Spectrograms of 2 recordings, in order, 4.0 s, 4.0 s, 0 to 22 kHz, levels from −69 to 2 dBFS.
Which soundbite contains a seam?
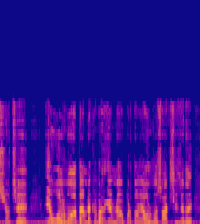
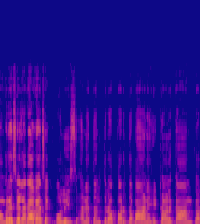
second; 1 cut; at 1.1 s

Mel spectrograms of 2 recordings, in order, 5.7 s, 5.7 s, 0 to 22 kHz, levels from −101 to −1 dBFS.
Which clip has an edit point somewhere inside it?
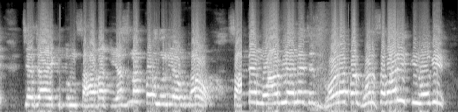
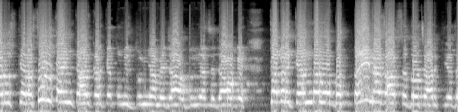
first; 1 cut; at 3.1 s

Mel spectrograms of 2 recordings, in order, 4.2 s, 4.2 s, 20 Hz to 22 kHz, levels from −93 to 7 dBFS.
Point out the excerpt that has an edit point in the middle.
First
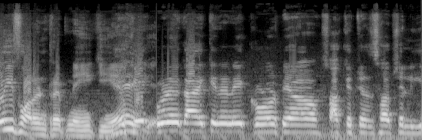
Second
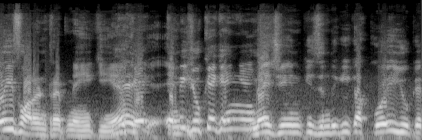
first; 1 cut; at 1.5 s

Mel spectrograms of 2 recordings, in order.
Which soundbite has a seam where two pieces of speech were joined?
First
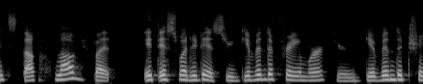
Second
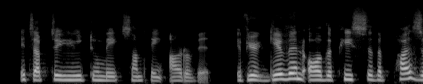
first; 1 cut; at 1.2 s

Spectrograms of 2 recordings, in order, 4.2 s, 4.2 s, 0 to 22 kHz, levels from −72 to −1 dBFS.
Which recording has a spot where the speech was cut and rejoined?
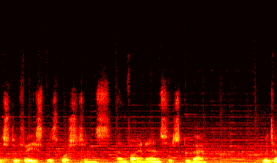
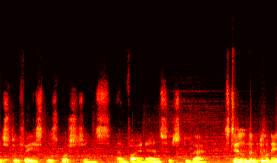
second; 1 cut; at 3.3 s

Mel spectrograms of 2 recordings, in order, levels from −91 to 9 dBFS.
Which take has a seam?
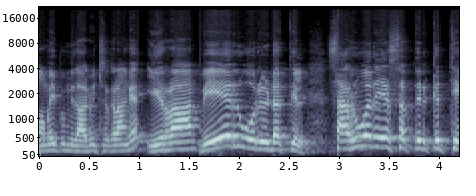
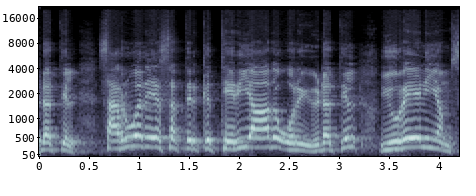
first; 1 cut; at 1.1 s

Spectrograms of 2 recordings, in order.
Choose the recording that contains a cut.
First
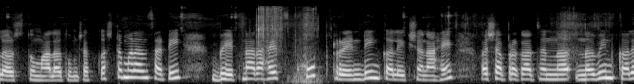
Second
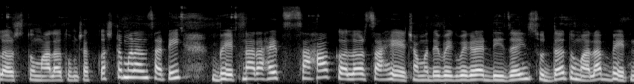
first; 1 cut; at 2.9 s

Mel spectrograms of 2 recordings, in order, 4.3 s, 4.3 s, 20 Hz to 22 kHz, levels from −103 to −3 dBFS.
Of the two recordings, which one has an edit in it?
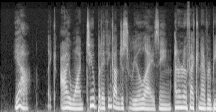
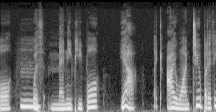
first; 1 cut; at 3.4 s

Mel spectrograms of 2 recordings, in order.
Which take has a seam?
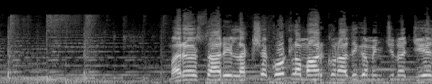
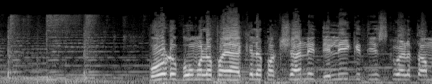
second; 1 cut; at 1.0 s

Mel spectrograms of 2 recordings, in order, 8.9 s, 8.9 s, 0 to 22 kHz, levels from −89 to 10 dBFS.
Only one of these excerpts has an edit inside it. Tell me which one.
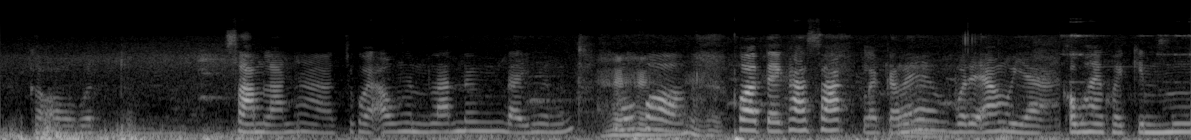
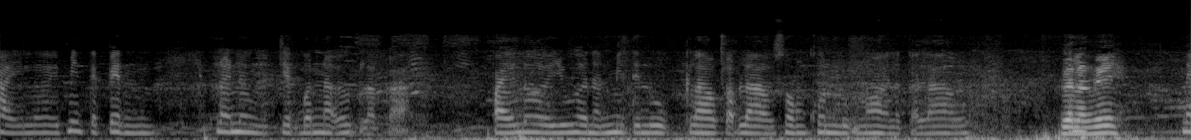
first; 1 cut; at 7.9 s

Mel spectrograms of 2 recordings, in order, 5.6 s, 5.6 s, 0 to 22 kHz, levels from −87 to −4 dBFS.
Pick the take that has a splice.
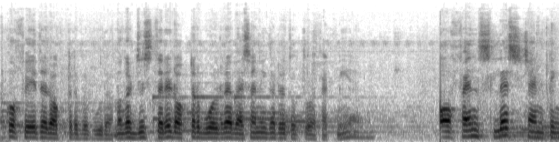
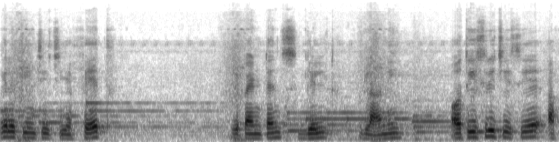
first; 2 cuts; at 1.1 s, 4.3 s

